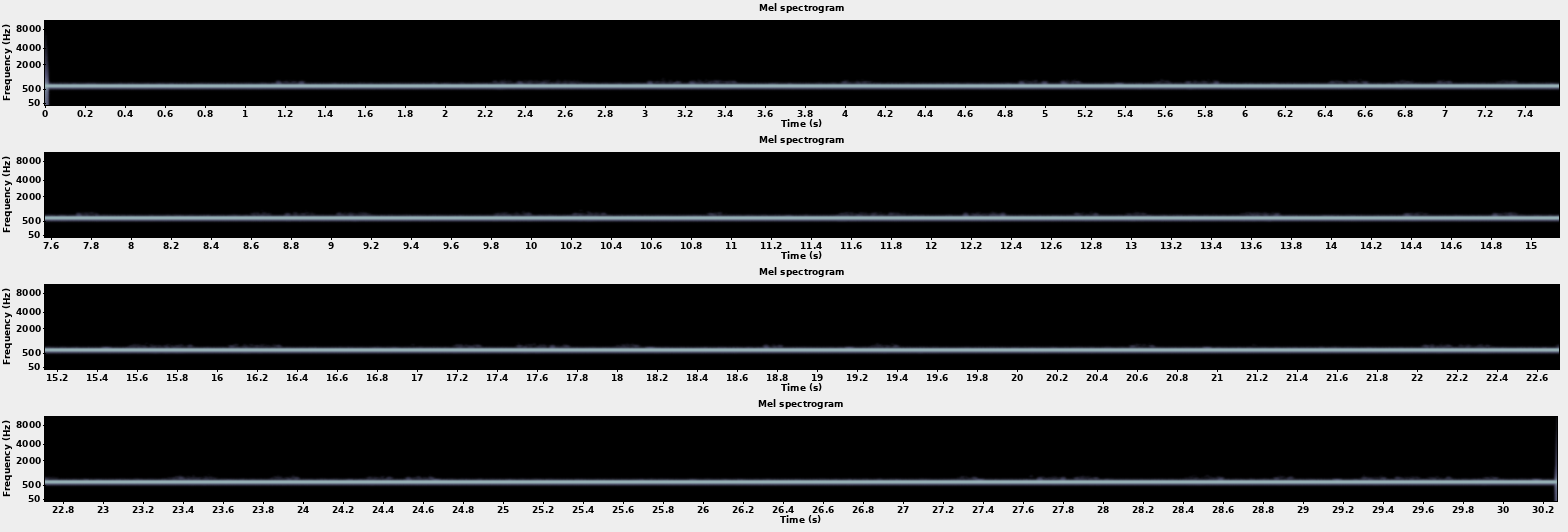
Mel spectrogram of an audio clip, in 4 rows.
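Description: A steady 639 Hz pure sine tone, a single unchanging pitch with no music or other sound over it.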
